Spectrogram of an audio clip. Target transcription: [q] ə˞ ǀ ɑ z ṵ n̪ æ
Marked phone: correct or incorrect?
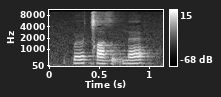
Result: incorrect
